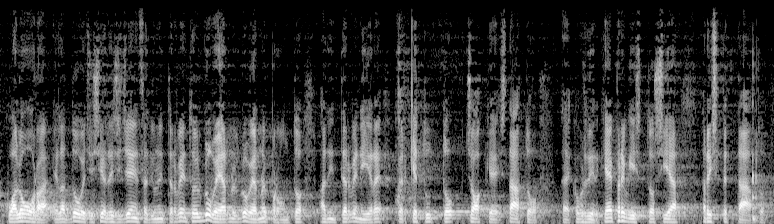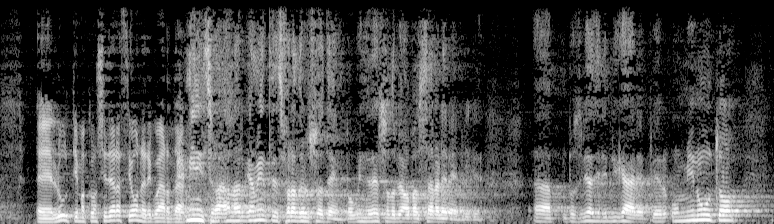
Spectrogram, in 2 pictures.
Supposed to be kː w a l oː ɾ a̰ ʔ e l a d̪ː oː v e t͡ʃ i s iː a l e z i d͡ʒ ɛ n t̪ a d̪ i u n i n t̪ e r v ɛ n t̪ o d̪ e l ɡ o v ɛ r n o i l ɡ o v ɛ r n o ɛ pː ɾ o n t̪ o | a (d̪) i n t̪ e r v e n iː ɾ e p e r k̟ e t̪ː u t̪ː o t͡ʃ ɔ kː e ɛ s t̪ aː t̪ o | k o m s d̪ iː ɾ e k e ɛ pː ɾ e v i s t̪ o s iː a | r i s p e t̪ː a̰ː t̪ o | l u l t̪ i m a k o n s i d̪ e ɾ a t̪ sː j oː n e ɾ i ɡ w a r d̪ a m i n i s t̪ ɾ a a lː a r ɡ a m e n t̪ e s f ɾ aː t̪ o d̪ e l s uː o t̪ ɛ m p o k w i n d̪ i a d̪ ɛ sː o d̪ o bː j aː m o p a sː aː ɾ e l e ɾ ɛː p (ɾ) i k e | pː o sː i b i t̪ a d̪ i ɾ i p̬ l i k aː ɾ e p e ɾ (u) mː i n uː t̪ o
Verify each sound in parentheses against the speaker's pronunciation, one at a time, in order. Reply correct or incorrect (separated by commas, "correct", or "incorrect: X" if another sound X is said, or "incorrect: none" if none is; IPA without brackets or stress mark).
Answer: correct, incorrect: l, correct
